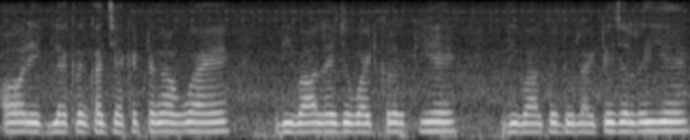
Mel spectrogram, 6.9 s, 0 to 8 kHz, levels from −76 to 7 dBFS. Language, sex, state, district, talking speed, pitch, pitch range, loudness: Hindi, female, Punjab, Pathankot, 200 wpm, 190 Hz, 185-195 Hz, -13 LUFS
